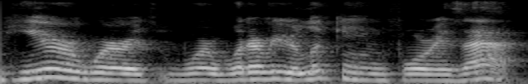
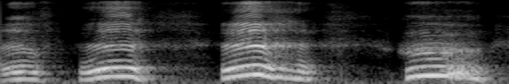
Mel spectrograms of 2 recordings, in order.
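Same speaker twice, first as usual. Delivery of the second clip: repeated loud ughs, rising in pitch; disgusted shudder; 4 semitones higher, 6 dB louder, much slower than usual. Real, not acted. Recalling spiders on the ground, loud disgusted ughs. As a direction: shudder it out in separate bursts.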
